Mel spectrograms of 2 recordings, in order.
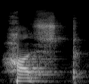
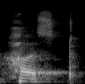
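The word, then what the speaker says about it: hushed: एस एच ई डी ध्यान रहे जब इसका उच्चारण करते हैं ना जब इसको प्रोनाउंस करते हैं तो ईडी का जो साउंड है ना वो टी का साउंड आता है ट ट ट इस तरह का साउंड हस्ट नेक्स्ट वेरी डिफिकल्ट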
